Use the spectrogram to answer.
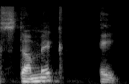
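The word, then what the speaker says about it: stomachache: I know that word looks like sto a but it sounds like stomach ache.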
